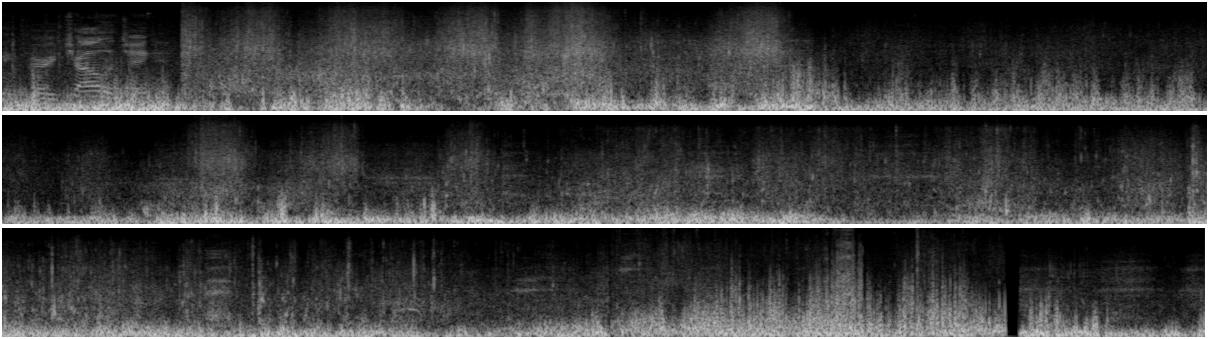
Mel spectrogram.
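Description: Canoe paddling upriver through a swampy stretch past beaver dams in wind, with steady wind buffeting and water noise filling the whole clip and occasional strokes and splashes, loud and close throughout.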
